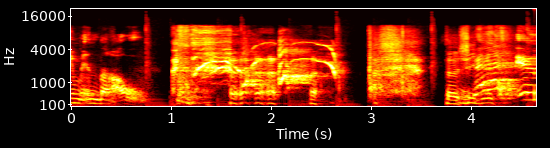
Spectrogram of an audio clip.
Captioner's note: laughing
